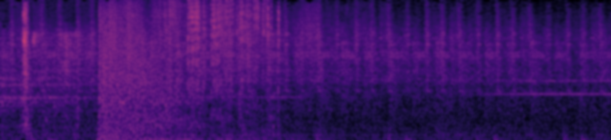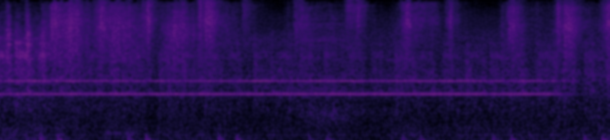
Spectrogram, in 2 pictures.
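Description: Footsteps rustle softly through tall grass.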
